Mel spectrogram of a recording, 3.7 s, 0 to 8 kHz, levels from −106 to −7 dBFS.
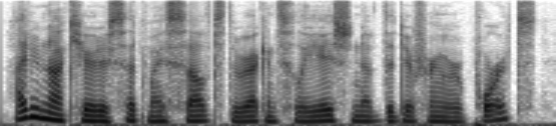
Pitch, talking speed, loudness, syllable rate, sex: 130 Hz, 225 wpm, -19 LUFS, 6.5 syllables/s, male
